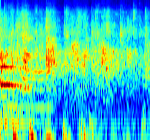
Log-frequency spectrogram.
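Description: A crowd breaks into applause for an audience member receiving a Big Green shampoo set as a quiz prize, a dense, steady wash of many hands clapping at once, with a faint tonal hum fading out in the first half-second.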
